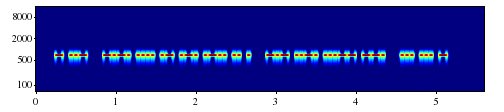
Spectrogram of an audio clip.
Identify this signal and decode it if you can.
Morse code, heard as a keyed tone, about 40 wpm, 700 Hz. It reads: TU CHARLIE KF3G SST
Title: K1USN SST QSO Practice - 40wpm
